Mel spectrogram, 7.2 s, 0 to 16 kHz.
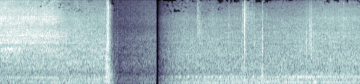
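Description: Aston Martin Virage's 5.9-litre V12 idling steadily. About two seconds in the hood is shut with one sharp slam, the sound drops out briefly, then the idle resumes with a few light clicks as the door handle is pulled and the door opened.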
